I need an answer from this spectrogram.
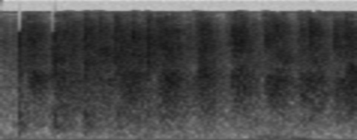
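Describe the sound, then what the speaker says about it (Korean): A church congregation claps together in a steady, rhythmic unison beat, about eight even claps ringing through the hall over a low electrical hum. "박수 한번 치겠습니다."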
